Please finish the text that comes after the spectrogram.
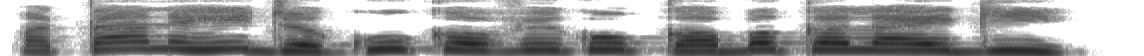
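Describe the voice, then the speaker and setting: A woman's voice: extremely high pitch, a little slow, a little mellow, no echo, studio quality. A woman voicing a concerned mother crow in a children's cartoon, motherly and questioning. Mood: worried. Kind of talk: Hindi children's cartoon dubbing.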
